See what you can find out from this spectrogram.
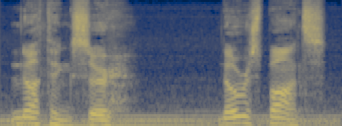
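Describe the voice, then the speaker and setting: A man's voice: on the high side, slow. A man playing a dutiful young military co-pilot, plain-spoken and deferential, in a naturalistic audio drama. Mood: uneasy. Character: young male co-pilot, dutiful, soon to be father. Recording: loud aircraft engine noise.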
